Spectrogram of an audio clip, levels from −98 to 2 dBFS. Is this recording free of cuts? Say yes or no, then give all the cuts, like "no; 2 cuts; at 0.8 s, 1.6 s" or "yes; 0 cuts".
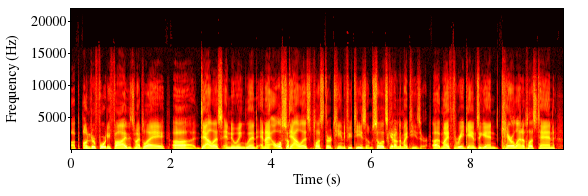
no; 4 cuts; at 1.4 s, 1.9 s, 4.3 s, 7.2 s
